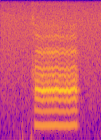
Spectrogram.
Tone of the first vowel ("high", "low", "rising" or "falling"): high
